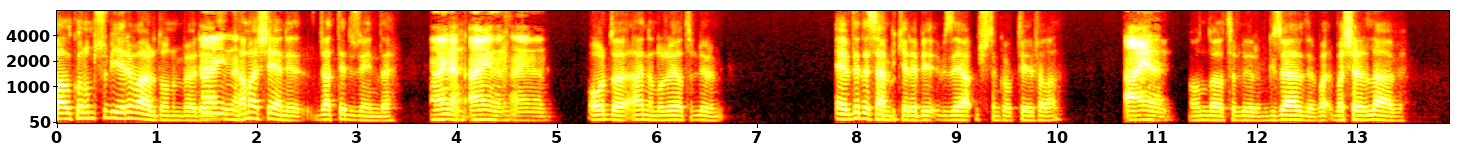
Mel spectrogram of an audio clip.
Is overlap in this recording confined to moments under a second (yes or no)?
yes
